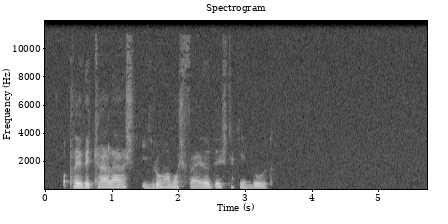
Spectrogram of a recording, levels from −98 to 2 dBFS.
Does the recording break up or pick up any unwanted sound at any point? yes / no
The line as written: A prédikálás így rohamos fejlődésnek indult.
no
